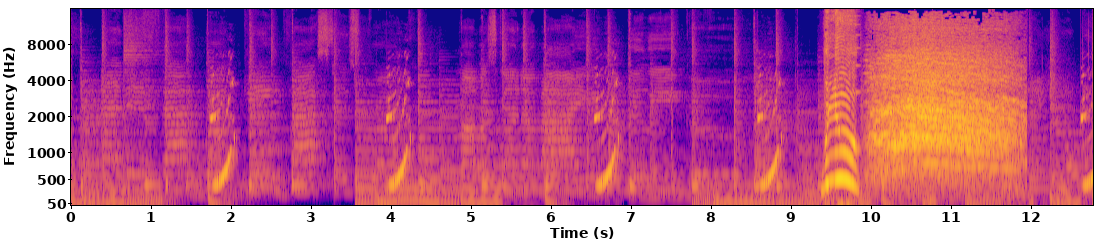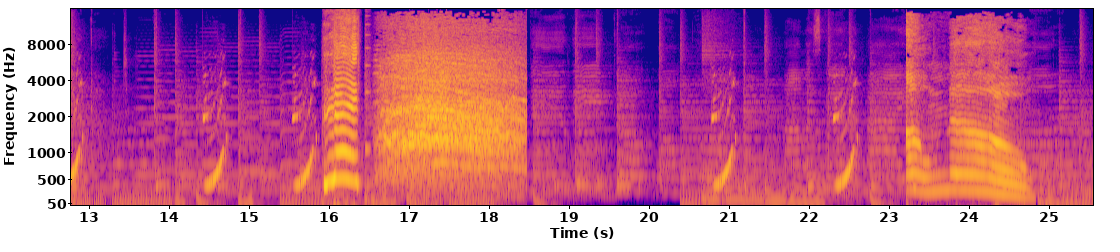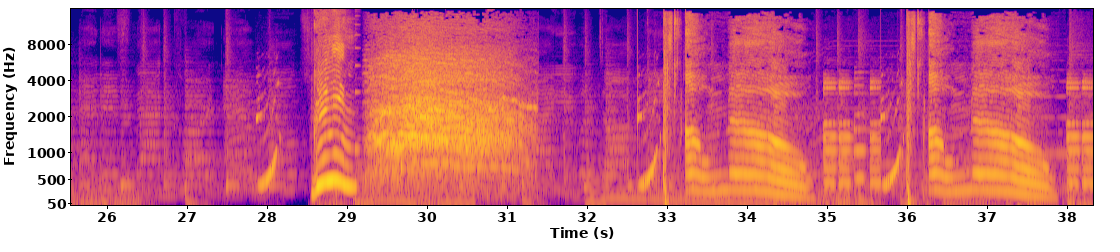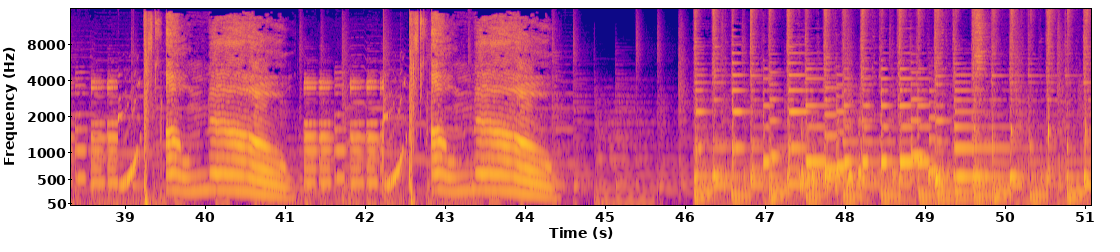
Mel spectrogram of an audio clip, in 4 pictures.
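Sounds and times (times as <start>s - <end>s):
children's background music: 0.0s - 51.0s
crowd of children cheering: 9.4s - 12.0s, 16.0s - 18.5s, 28.6s - 31.4s
rising cartoon sound effects: 9.4s - 12.0s, 15.8s - 18.5s, 28.6s - 31.4s, 47.4s - 49.8s.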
